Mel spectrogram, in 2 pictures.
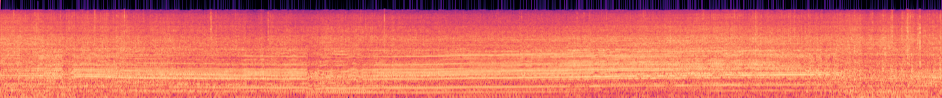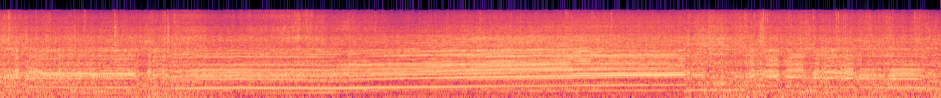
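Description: A race car engine roars loudly close by, its pitch rising and falling as it accelerates and eases off.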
